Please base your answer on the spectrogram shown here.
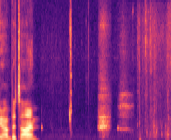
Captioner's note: blowing kiss sound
